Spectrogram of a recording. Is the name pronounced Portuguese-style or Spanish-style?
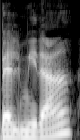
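Spanish-style. The name is pronounced with Spanish sounds. The speaker calls it wrong. "I think we were saying Belmira"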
